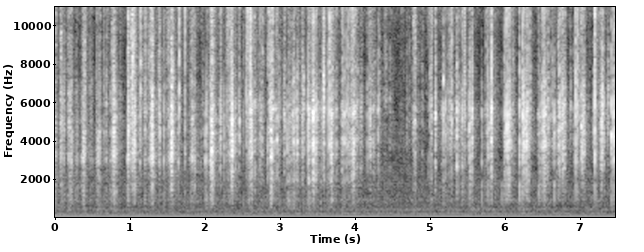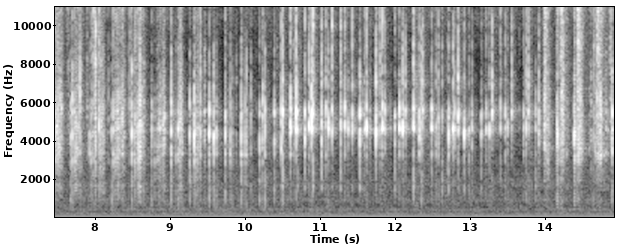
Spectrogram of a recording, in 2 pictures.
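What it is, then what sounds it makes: Bar of soap, scratched and tapped. Long nails scratch and tap a small, solid green bar of soap in a dense, quick run of crisp, bright scratches and light ticks. A steady low hum runs underneath throughout.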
